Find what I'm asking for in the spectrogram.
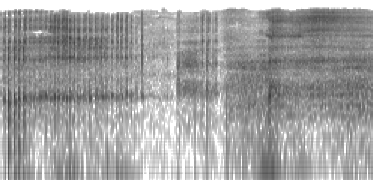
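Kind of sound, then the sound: vocal imitation, person imitating snoring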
